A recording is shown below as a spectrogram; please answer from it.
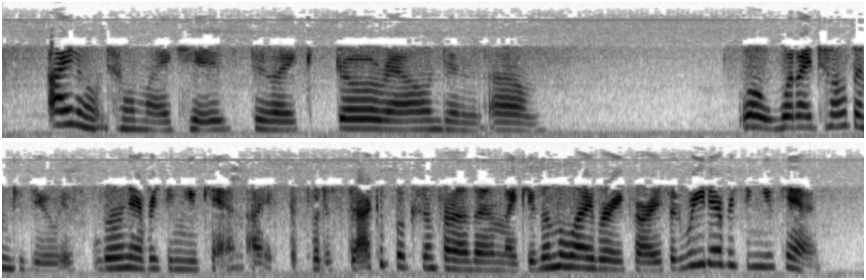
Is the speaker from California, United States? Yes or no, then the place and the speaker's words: yes; California, United States; I grew up in Santa Cruz County. My dad was a surfer. I grew up on the beach.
